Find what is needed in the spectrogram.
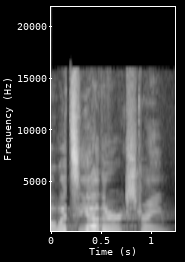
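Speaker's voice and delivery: ordinary talk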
